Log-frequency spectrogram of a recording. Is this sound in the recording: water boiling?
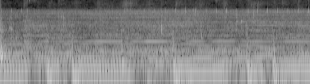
yes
